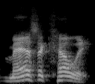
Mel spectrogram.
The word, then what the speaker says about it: Mazzucchelli: sweaty boys out there so so what the mazza kelly we're doing sir yeah what did i say am i pronouncing that mazakelli yes that's what i've always been told but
